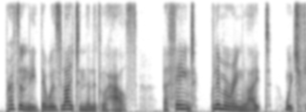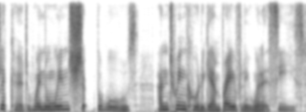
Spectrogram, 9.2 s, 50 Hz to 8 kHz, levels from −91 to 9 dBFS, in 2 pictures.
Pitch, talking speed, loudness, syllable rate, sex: 225 Hz, 170 wpm, -18 LUFS, 5.2 syllables/s, female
